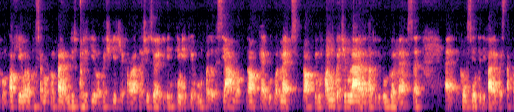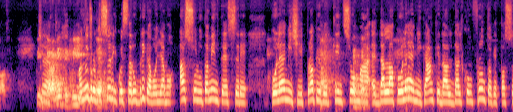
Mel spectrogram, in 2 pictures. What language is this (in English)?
Italian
